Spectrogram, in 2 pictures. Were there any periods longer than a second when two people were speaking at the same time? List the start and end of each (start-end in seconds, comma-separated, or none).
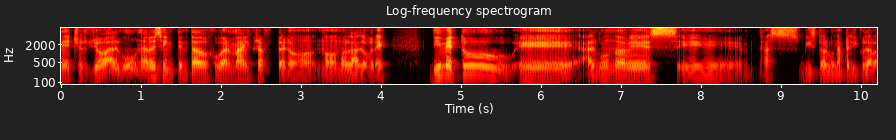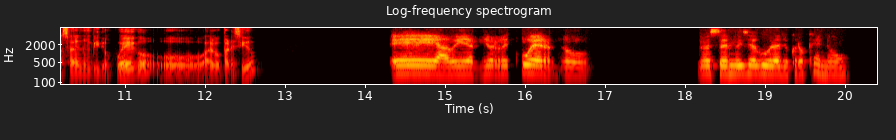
none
